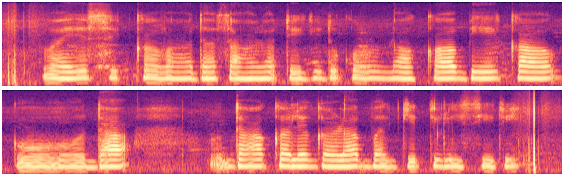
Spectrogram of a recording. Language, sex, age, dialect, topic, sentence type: Kannada, female, 18-24, Dharwad Kannada, banking, question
